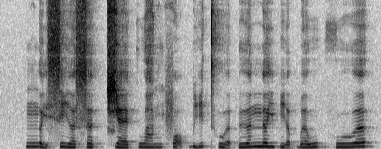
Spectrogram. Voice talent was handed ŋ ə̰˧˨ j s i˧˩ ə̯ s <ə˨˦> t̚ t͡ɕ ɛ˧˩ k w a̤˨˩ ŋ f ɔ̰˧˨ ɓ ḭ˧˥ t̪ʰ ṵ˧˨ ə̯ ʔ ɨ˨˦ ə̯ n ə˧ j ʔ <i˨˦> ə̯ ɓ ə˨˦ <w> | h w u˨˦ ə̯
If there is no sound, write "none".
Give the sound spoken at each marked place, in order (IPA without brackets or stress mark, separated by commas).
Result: ə˨˩, ḭ˧˨, w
